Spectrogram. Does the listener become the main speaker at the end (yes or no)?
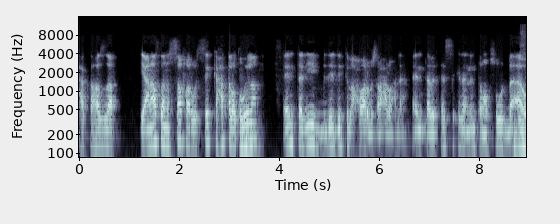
no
